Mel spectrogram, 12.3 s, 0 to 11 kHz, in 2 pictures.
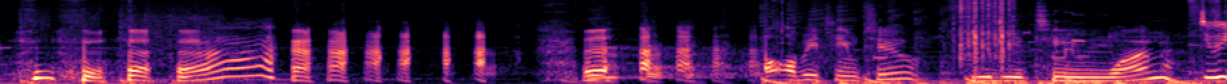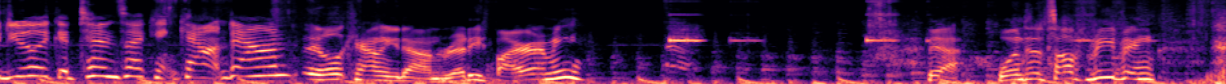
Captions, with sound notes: (laughing) (EVIL LAUGHING!) I'll be Team 2, you'll be Team 1. Do we do like a ten second countdown? It'll count you down. Ready to fire me? Yeah, once it's off beeping.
